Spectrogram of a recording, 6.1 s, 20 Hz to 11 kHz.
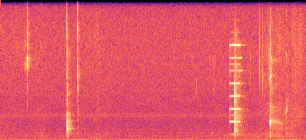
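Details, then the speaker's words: SAV04 pressure-cycled small animal ventilator delivering IPPV through a T-piece circuit: soft valve clicks and a short electronic beep marking each delivered breath over a low hum; the breath beeps can be muted with the right-hand knob. "beeps you hear can be quieted or muted by pushing and holding the right hand knob and return to use by pushing and hold in the right hand knob again"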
